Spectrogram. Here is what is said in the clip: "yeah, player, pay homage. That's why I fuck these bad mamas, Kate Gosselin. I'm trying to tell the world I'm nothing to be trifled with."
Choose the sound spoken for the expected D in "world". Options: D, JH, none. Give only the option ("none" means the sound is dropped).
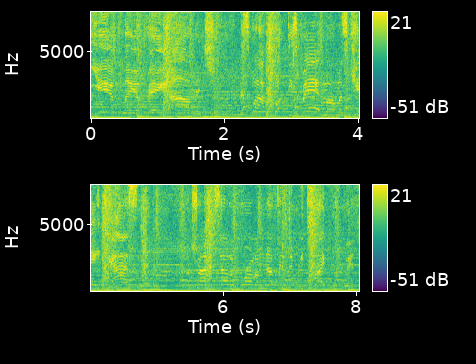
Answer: none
